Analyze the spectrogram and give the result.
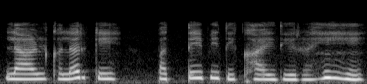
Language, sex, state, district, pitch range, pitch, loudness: Hindi, female, Madhya Pradesh, Bhopal, 235-290 Hz, 250 Hz, -14 LUFS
